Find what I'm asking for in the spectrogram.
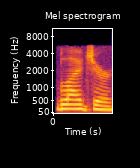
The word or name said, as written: bludger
